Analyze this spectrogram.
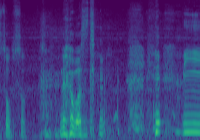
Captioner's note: haha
